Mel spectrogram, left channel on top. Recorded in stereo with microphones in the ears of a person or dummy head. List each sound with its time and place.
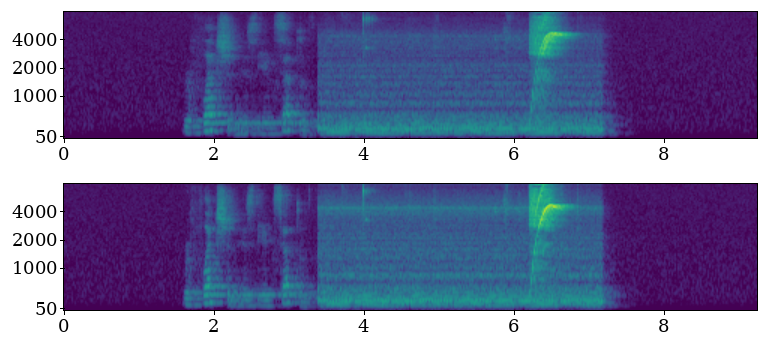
1.6 s a man speaking: 35° right (ahead or behind), 6.5 m
3.4 s a running tap: 30° right (ahead or behind), 0.9 m
6.2 s a siren: 55° right (ahead or behind), 2.5 m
